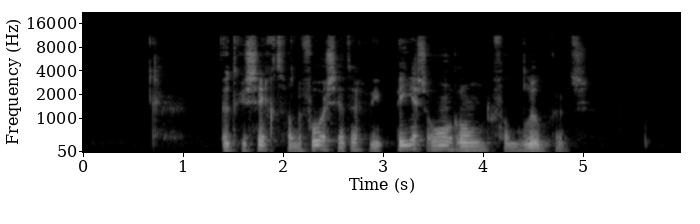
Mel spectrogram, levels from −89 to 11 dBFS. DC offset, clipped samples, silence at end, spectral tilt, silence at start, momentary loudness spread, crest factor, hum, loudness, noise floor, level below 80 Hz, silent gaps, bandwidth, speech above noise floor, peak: under 0.1%; under 0.1%; 0.95 s; -4 dB/octave; 0.65 s; 16 LU; 20 dB; none; -38 LUFS; -81 dBFS; -64 dBFS; none; 11.5 kHz; 43 dB; -20 dBFS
